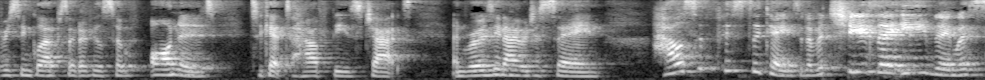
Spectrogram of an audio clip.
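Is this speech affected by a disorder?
No.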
